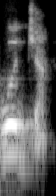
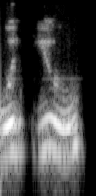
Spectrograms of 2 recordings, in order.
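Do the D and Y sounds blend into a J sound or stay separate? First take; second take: blend; separate. First: The D and Y blend into a J sound. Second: The D and Y sounds stay separate. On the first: "we pronounce like J" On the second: "instead of saying"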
